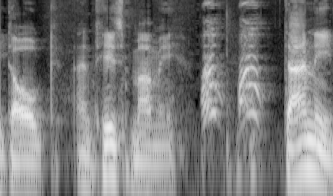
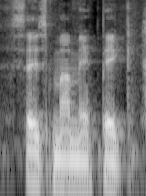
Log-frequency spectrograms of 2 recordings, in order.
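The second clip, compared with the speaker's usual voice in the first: usual speaking voice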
